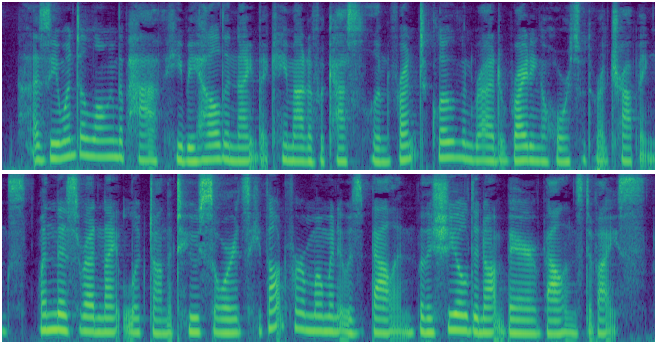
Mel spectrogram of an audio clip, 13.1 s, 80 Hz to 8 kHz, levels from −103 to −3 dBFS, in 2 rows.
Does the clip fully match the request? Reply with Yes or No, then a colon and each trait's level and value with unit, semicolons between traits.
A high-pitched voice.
Yes: high, 200 Hz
